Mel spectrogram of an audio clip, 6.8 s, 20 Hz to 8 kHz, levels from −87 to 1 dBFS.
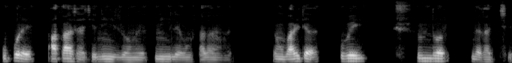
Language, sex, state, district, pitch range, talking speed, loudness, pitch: Bengali, male, West Bengal, Jhargram, 100-125 Hz, 115 wpm, -25 LUFS, 115 Hz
